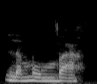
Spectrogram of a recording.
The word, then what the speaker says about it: Lumumba: So this January, we look at Patrice Lumumba.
